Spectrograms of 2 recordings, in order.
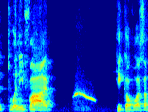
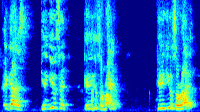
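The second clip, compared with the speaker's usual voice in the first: flag them down, hailing across the street; mom calling out; 12 semitones higher than usual. Retold or imitated. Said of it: "You know what my mama did?".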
